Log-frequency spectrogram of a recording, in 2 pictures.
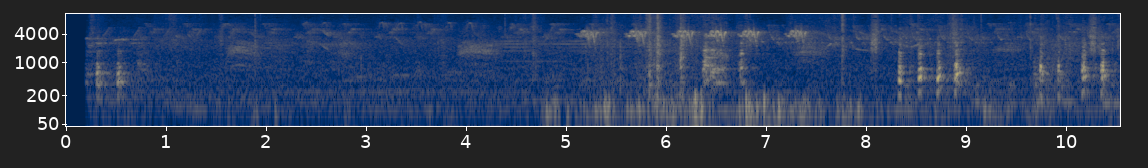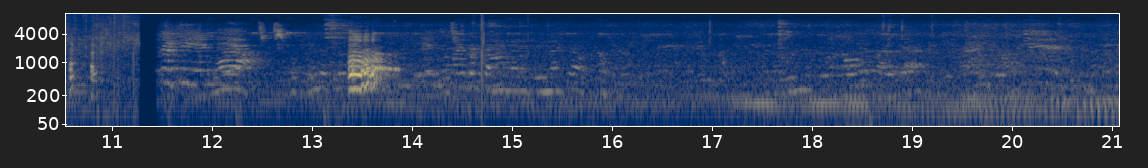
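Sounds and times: chicken clucking: 0.2s - 0.8s, 8.3s - 11.0s.

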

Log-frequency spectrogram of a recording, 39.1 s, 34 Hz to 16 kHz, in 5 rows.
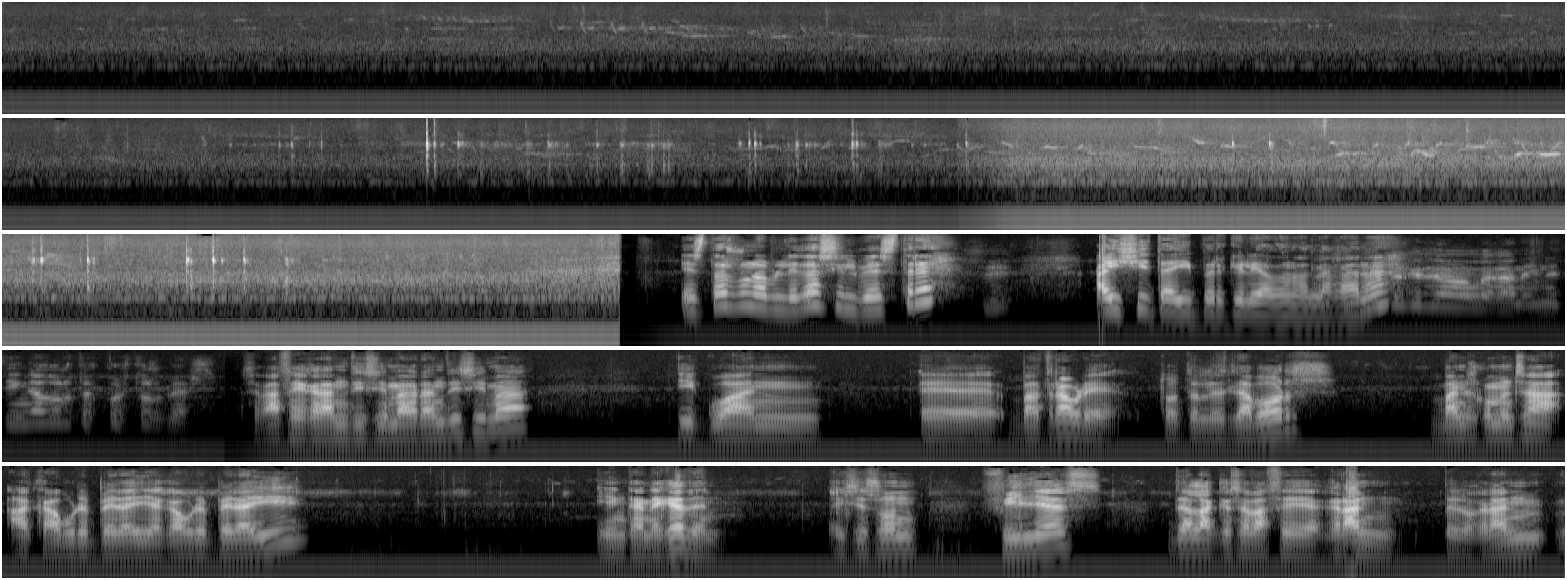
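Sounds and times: bees buzzing: 0.0s - 24.4s.

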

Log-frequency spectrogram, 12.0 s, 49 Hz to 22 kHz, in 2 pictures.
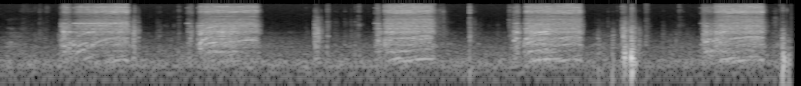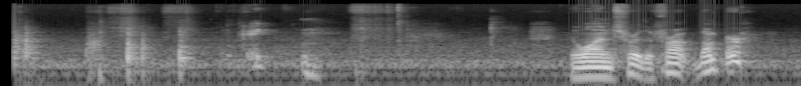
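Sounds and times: cordless drill-driver bursts: 0.4s - 2.0s, 2.8s - 4.4s, 5.3s - 5.8s.

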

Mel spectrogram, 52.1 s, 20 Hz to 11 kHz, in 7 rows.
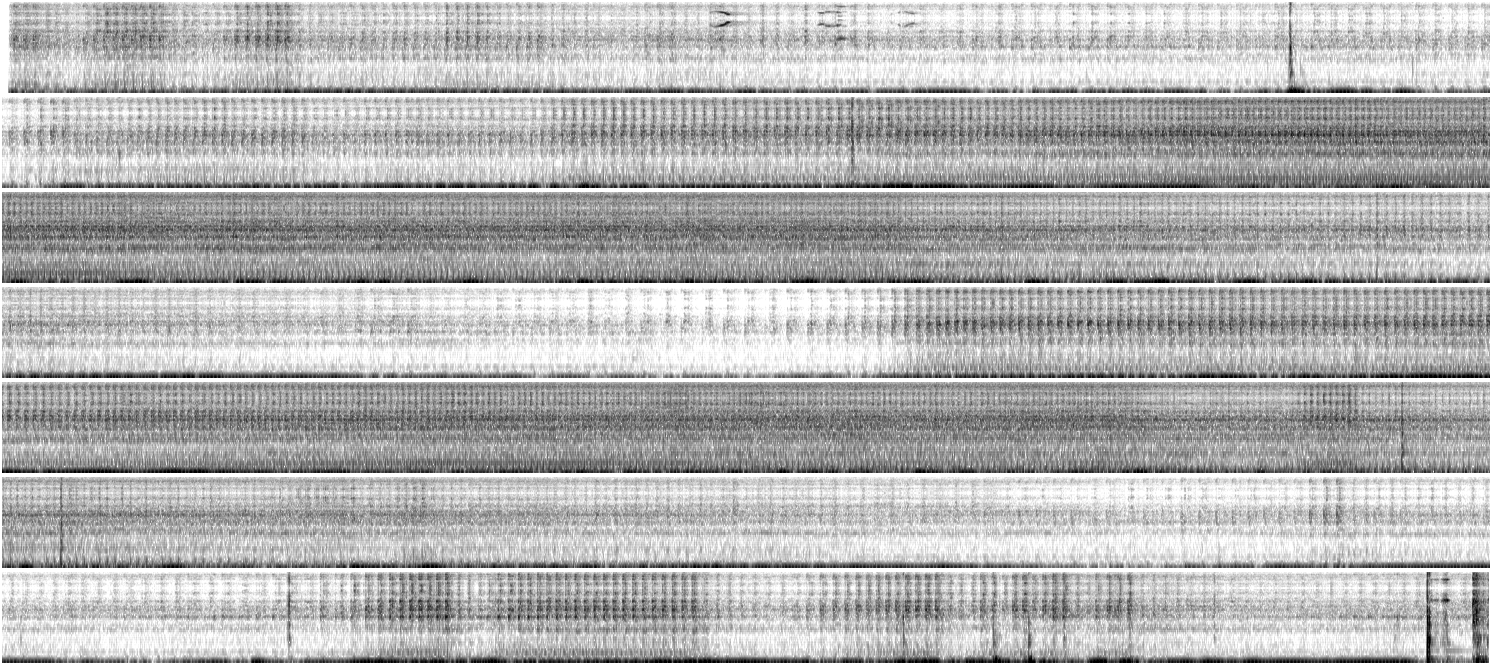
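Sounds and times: minibike engine running: 0.1s - 52.0s
sharp click: 51.6s - 52.0s.

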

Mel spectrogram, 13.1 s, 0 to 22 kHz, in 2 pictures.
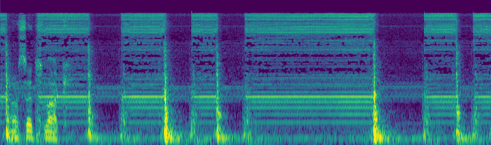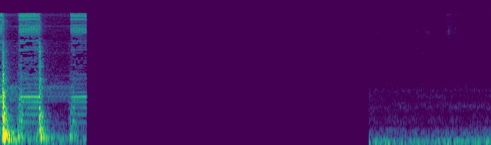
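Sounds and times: electric buzz: 0.0s - 7.7s.

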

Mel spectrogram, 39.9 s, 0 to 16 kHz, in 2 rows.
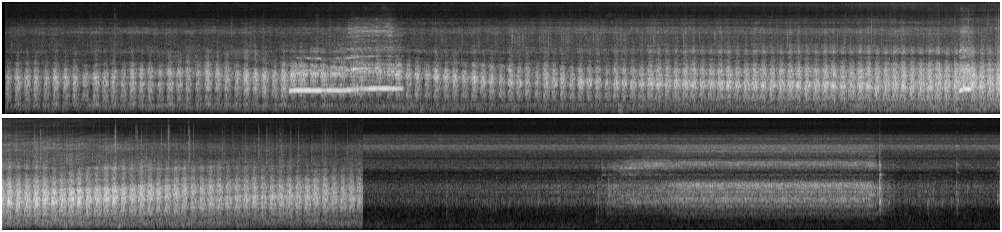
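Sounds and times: steam locomotive exhaust chuffs: 0.1s - 27.2s, 28.2s - 39.9s
locomotive whistle: 5.7s - 8.1s, 19.0s - 19.8s.

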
